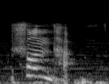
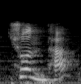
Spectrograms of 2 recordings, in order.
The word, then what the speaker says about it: সন্ধ্যা: এর মত হয় এরপরে পদের মধ্যে বা অন্তে জ ফখলা যুক্ত হলে তার কোন উচ্চারণ থাকে না যেমন সন্ধ্যা এখানে নরমাল এখানে এখানে কিন্তু জ খলার কোন উচ্চারণ হচ্ছে না সন্ধ্যা স্বাস্থ্য এরকম কিন্তু এটা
